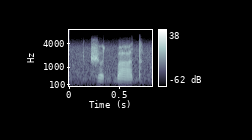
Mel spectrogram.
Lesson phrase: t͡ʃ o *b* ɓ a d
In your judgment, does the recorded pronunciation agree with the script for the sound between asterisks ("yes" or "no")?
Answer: no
